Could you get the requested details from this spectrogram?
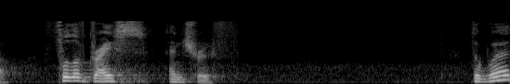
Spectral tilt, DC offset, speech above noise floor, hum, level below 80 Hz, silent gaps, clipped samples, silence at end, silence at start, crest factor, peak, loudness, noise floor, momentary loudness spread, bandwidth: -5.5 dB/octave; under 0.1%; 34 dB; none; -66 dBFS; none; under 0.1%; 0 s; 0 s; 20 dB; -10 dBFS; -27 LUFS; -60 dBFS; 18 LU; 8 kHz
